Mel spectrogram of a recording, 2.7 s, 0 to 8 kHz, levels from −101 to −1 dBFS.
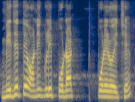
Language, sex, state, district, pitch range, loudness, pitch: Bengali, male, West Bengal, Cooch Behar, 170-205 Hz, -15 LUFS, 180 Hz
